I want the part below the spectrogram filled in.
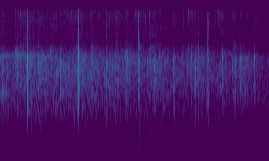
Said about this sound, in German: Das heißt, lass uns Gott nochmal richtig die Ehre geben, indem wir einen fetten Applaus Gott aussprechen.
